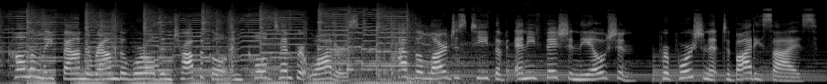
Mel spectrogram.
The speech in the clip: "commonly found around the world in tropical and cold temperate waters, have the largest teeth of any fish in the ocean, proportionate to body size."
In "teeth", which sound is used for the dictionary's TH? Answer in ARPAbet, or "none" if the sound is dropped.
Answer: TH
